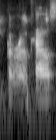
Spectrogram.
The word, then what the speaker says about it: Baroque House: A Baroque House, like a broke house.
